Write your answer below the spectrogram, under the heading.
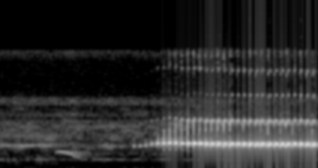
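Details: Wild common iora in lively 'ngetir' song, exchanging calls with wild birds; a faint short downslurred note, then a steady high trill of fast even pulses begins and runs on to the end.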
